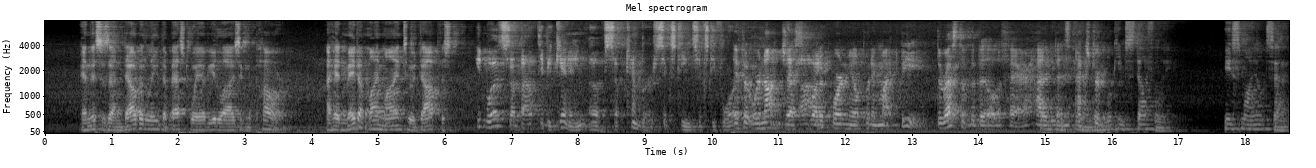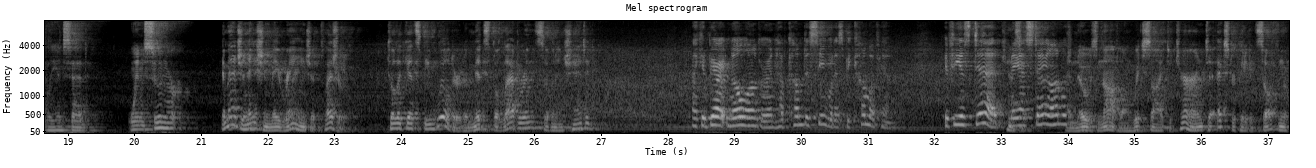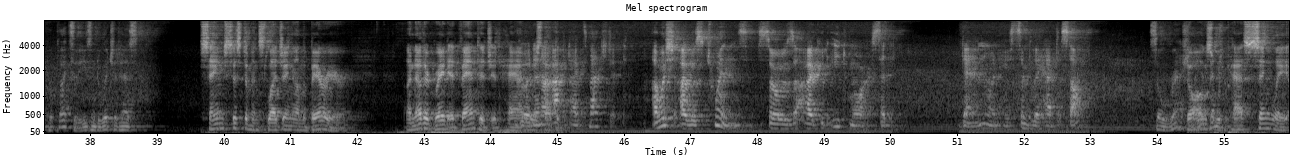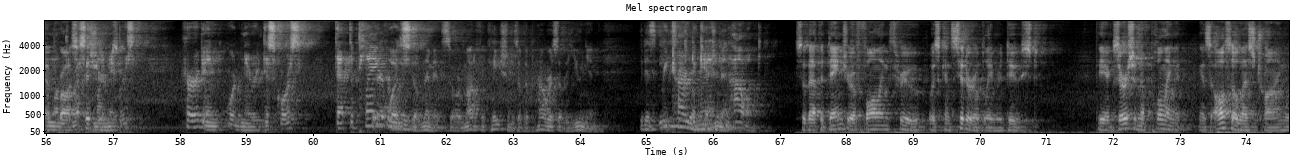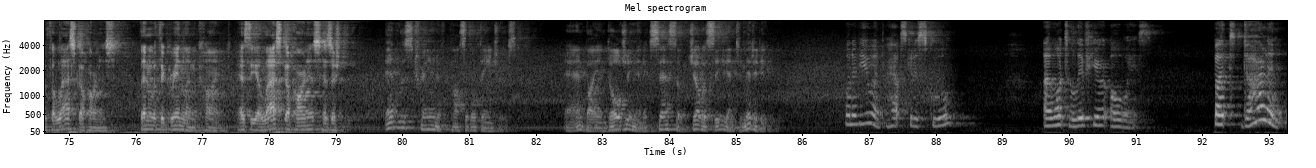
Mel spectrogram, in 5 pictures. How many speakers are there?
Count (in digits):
6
